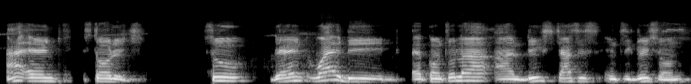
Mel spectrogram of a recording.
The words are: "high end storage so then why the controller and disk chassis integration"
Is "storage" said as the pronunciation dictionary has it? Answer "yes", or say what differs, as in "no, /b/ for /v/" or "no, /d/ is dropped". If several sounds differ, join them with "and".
yes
